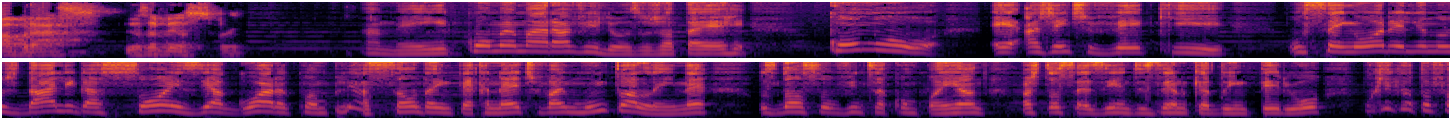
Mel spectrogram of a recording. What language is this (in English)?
Portuguese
